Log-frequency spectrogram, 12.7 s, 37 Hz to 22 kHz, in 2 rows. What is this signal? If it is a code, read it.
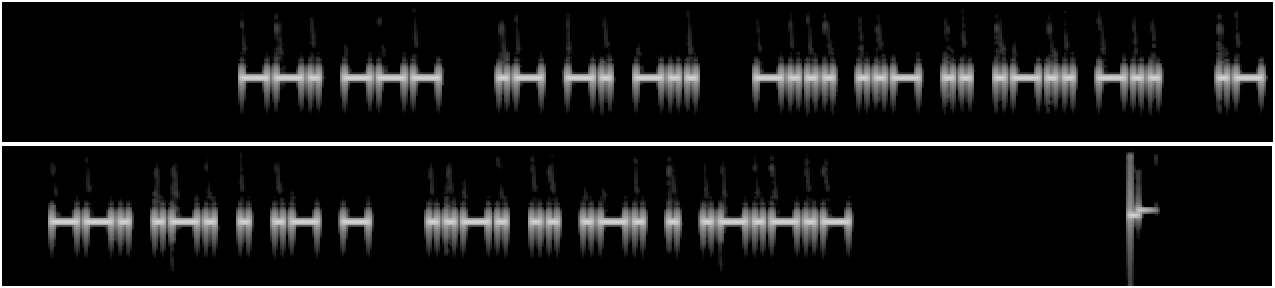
Morse code, heard as a keyed tone, about 27 wpm, 700 Hz. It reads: GO AND BUILD A GREAT FIRE.
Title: Sentences from Top 1000 Words - Review Part 1 - 28wpm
